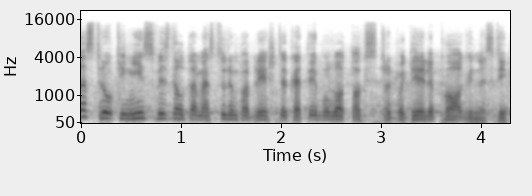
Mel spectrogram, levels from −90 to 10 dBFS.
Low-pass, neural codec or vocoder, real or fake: 14.4 kHz; codec, 44.1 kHz, 2.6 kbps, DAC; fake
